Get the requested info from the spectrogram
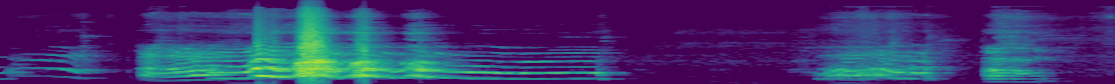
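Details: An Irish Wolfhound indoors howling because it knows someone is about to come home: a long, wavering, mournful howl of several seconds sliding slightly downward, then two shorter howls after a pause.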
